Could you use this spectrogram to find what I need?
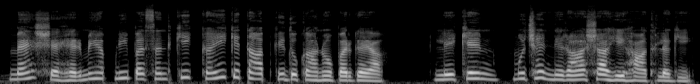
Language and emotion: Hindi, sad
